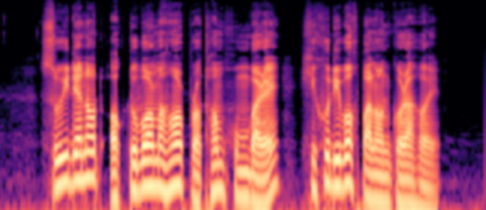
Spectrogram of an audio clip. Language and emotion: Assamese, neutral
